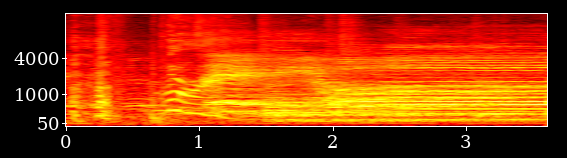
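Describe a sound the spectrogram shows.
Young women sing together.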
